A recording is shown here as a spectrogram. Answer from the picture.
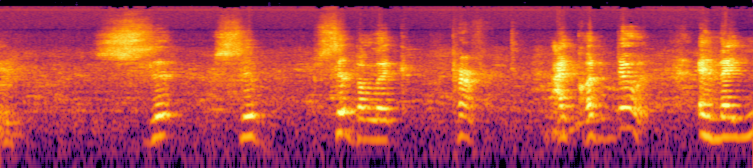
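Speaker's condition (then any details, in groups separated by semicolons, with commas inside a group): Cerebral palsy, mild; mainly affects speech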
